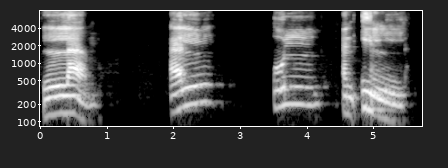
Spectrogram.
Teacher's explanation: the part where your tongue moves to when pronouncing the letter lam, okay, it is the hard palate. And this is going to be behind the front teeth.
